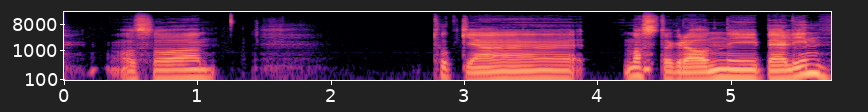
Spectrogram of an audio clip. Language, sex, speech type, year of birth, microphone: Norwegian, male, spontaneous, 1983, Shure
